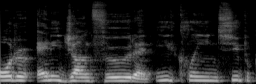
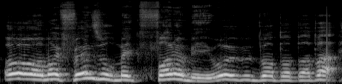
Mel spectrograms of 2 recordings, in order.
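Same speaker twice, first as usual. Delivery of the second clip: mock whiny excuse; 4 semitones higher, 4 dB louder than usual. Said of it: "you could be like".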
